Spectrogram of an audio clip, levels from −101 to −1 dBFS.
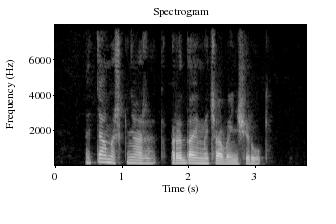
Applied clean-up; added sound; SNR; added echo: none; none; none; none.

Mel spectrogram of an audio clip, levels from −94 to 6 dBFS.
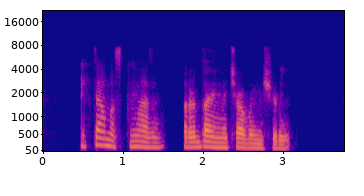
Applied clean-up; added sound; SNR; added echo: neural mask model DeepFilterNet 3.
